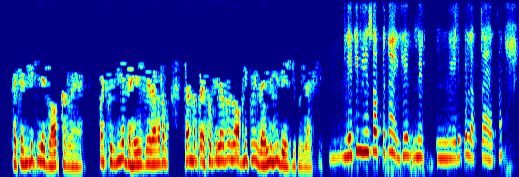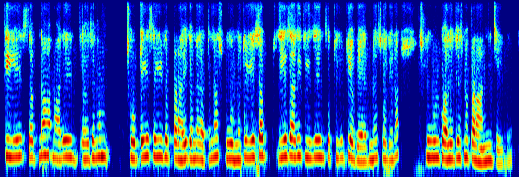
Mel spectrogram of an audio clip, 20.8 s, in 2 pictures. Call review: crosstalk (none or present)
none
